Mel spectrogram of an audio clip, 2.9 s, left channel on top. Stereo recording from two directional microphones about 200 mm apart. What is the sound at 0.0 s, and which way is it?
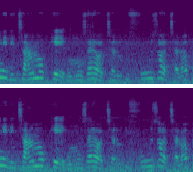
A woman's voice, 5° right (ahead or behind).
